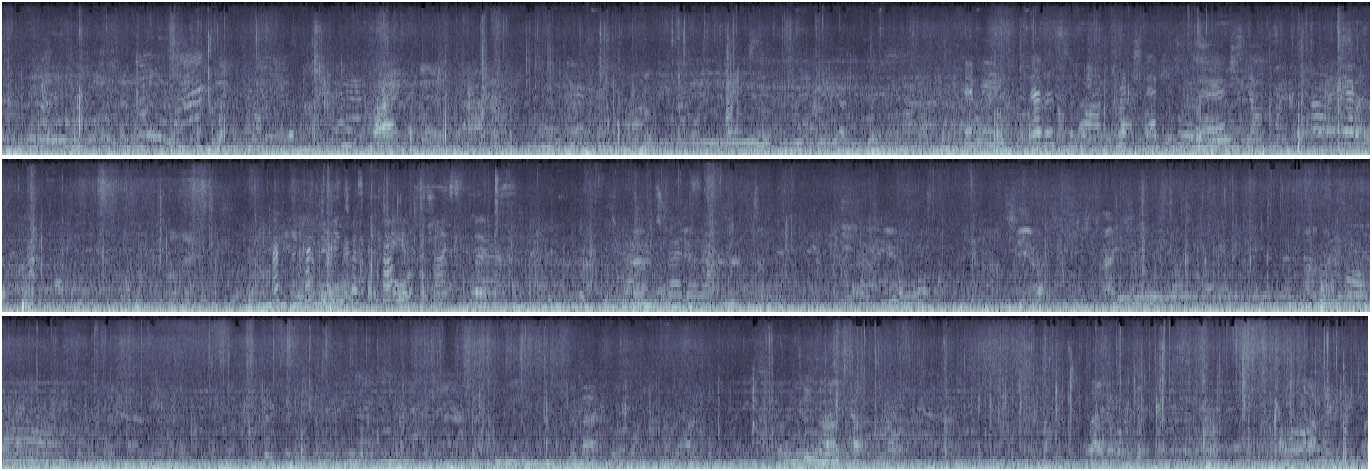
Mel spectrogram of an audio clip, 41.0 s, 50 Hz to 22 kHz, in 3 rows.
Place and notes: Riccarton Market, Christchurch, New Zealand - Sounds of the market
Zoom H4n, internal mics. Sound next to book stalls.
